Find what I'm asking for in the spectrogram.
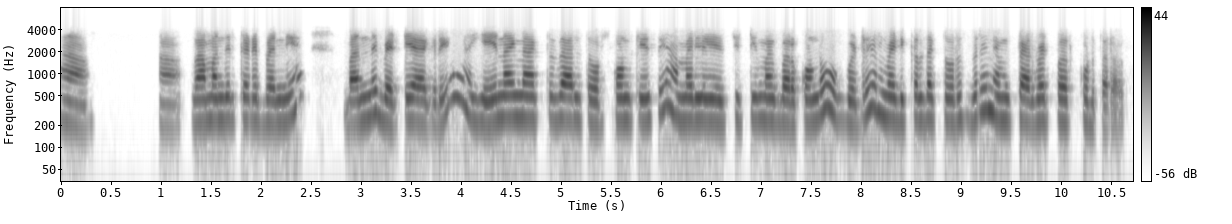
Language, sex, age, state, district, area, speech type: Kannada, female, 30-45, Karnataka, Gulbarga, urban, conversation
